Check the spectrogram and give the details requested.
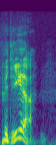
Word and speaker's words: Padilla: the executive producer, and Mike Padilla, rhymes with tortilla.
